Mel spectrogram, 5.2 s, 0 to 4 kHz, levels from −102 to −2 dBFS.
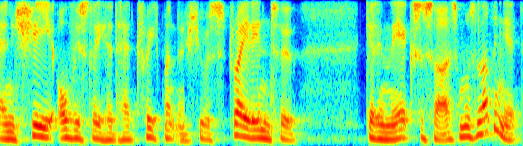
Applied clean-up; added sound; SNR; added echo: none; none; none; none.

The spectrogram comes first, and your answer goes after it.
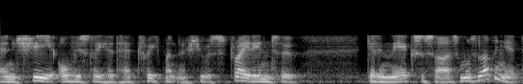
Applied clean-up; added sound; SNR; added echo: none; none; none; reverberation time 0.6 s.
